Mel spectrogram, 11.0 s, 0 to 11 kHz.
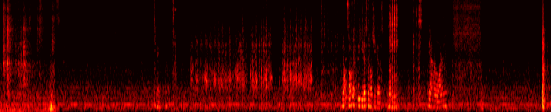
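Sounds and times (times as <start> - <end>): utensil scraping saucepan: 3.8 - 7.3.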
